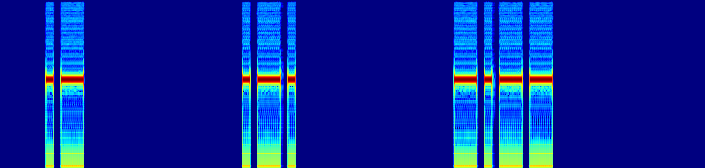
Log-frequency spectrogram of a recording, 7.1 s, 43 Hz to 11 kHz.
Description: Morse code, heard as a keyed tone, about 16 wpm, spaced as for 5 wpm, 800 Hz. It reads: ARY
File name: Technical Subjects / Technical Subjects-mp3s / Sw Pwr Sup @5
